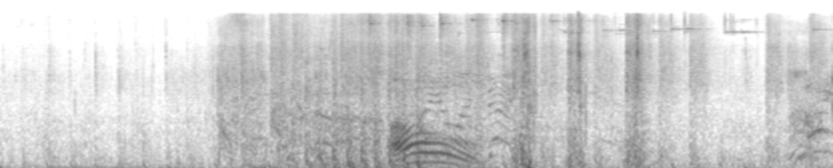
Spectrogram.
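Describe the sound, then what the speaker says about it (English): Rapid bursts of gunfire in Ghost Recon Breakpoint crackle loudly through the clip, with a brief spoken exclamation partway through. "All I hear is gunfire."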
